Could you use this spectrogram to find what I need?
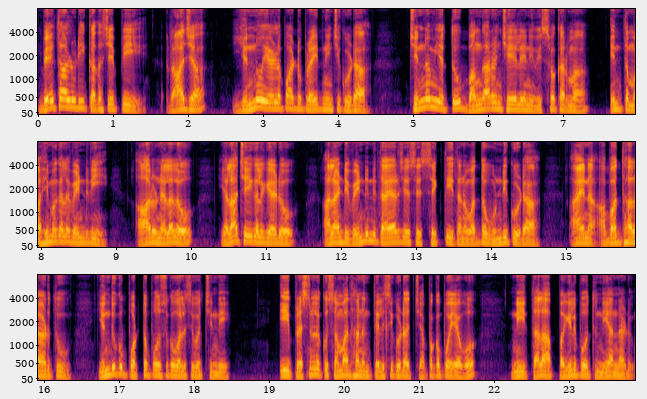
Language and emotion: Telugu, neutral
